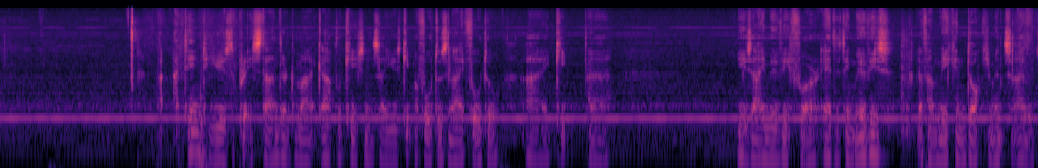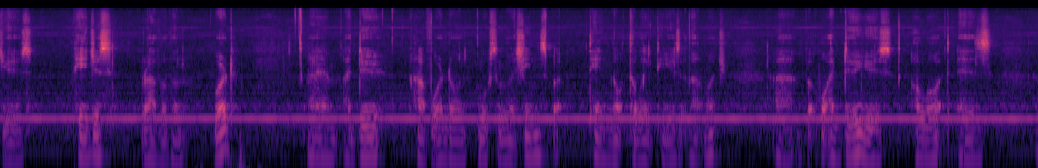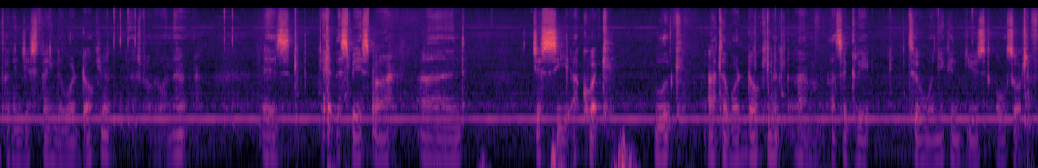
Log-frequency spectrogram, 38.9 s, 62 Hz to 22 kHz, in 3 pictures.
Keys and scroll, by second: 31.0 ⤢.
